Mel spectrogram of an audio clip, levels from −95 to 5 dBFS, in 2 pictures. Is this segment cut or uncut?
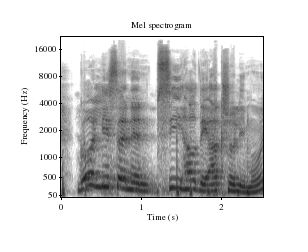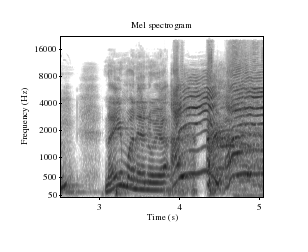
uncut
